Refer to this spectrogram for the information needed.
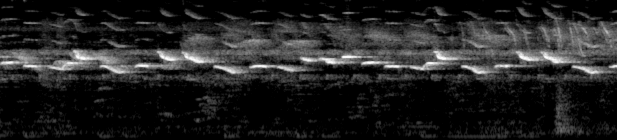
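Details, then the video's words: Seed finch song in the Timbira style, chestnut-bellied species, made of fluid whistled slurs that climb and drop in regular phrases, followed by a brief click near the end; soft hum below. "curió Timbira"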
